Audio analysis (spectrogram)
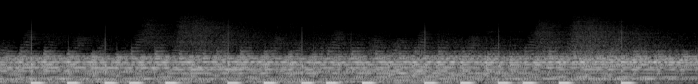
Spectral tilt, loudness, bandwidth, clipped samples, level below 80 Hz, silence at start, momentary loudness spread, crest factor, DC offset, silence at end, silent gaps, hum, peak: -8.5 dB/octave; -22 LUFS; 6 kHz; under 0.1%; -22 dBFS; 0 s; 2 LU; 14 dB; under 0.1%; 0 s; none; none; -6 dBFS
